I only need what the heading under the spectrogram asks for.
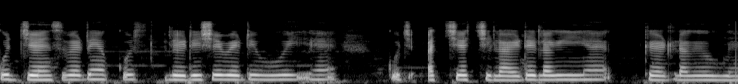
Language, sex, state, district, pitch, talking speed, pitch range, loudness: Hindi, female, Uttar Pradesh, Ghazipur, 215 Hz, 155 wpm, 210-220 Hz, -18 LUFS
